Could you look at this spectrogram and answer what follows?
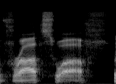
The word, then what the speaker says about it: Wrocław: Oh, Wrocław.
